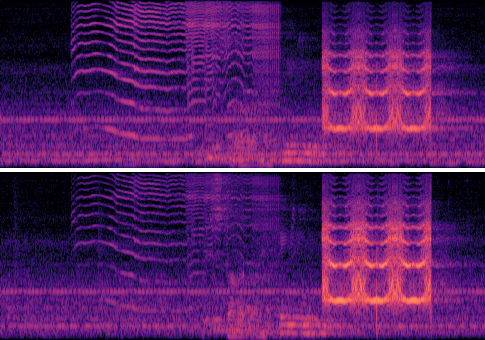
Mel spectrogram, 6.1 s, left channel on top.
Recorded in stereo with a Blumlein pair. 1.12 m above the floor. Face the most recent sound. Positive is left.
turn(degrees=-20)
